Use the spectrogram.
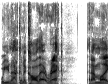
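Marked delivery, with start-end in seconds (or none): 0.0-1.2 indignant, accusing, blaming scream. Retelling what was screamed at them during a race: imitating someone screaming. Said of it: "He starts screaming at me".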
